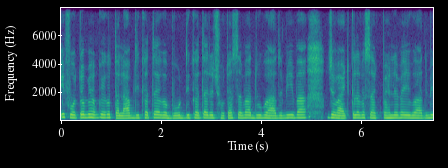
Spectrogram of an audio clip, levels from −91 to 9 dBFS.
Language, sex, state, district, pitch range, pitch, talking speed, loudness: Bhojpuri, female, Uttar Pradesh, Ghazipur, 180-195 Hz, 190 Hz, 200 wpm, -15 LUFS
